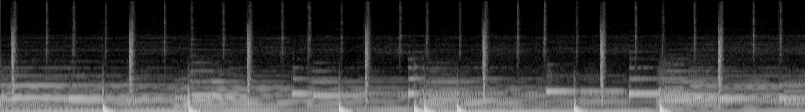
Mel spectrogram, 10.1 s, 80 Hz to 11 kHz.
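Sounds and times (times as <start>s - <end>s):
instrumental chill music: 0.0s - 10.0s.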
